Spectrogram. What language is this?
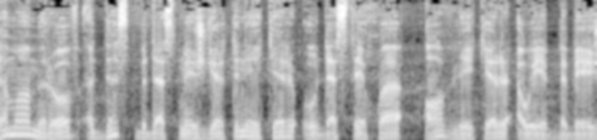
Turkish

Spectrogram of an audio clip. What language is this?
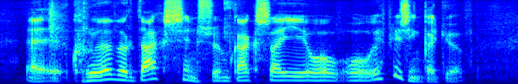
Icelandic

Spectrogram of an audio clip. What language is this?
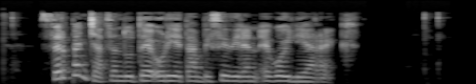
Basque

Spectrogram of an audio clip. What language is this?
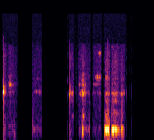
Chinese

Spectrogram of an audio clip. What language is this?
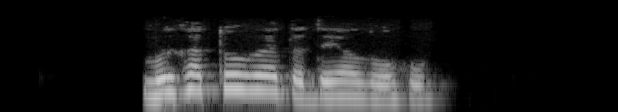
Belarusian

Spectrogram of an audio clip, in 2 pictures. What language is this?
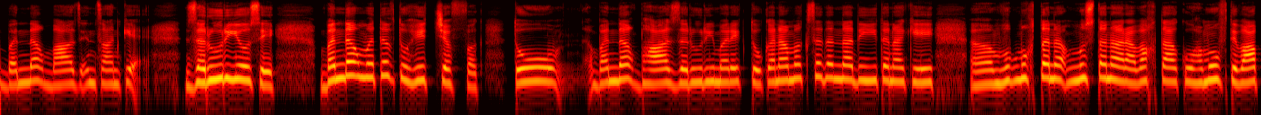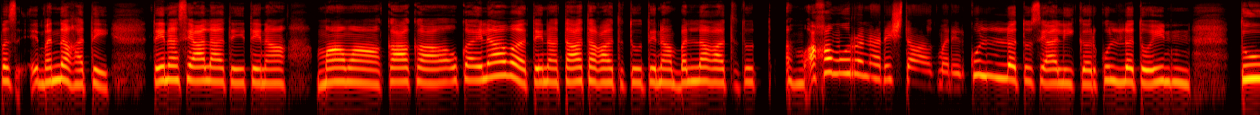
Brahui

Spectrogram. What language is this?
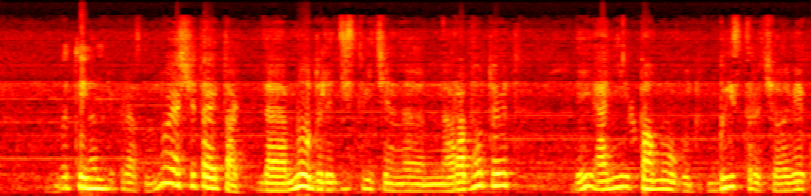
Russian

